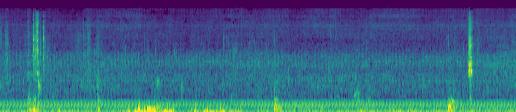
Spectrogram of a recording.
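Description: Small boat's motor humming steadily under low wind and water rumble, which swells loudest about two seconds in, with a few light clicks.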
